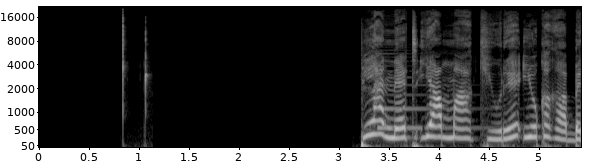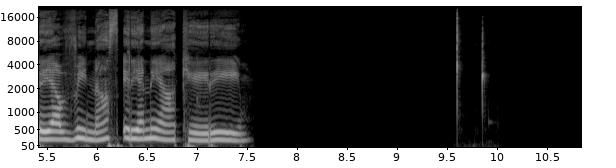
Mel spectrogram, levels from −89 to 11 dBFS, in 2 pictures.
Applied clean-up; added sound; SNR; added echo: none; Acoustic guitar; 16 dB; none.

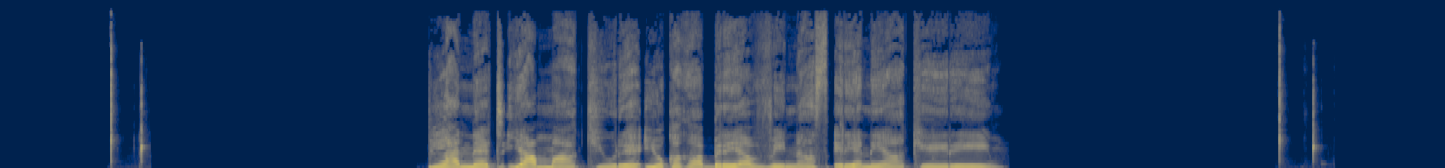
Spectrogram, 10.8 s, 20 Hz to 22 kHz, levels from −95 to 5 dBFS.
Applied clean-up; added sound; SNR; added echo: none; none; none; none.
